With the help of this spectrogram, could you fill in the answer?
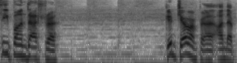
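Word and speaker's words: Ippon-Datara: Ooh, it's Ippon Dattara. Good job on that pronunciation.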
